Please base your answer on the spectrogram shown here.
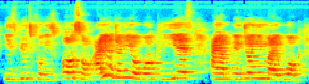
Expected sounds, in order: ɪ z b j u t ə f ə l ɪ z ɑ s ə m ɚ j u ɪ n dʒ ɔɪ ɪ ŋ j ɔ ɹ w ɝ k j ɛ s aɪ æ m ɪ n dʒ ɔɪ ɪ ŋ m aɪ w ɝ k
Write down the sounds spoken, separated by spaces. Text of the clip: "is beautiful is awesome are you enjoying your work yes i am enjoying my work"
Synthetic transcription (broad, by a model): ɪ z b j u t ə f ə l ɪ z ɑ s ə m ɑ j u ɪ n dʒ ɔɪ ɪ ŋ j ɔ w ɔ k j ɛ s aɪ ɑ m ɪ n dʒ ɔɪ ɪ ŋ m aɪ w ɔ k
